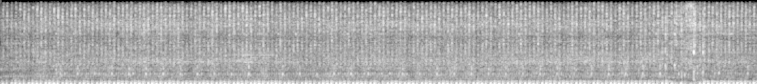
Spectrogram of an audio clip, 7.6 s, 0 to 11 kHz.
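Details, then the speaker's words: Hyundai i10 with engine knocking and a burst silencer, water in the plug well: rough, lumpy idle about three pulses a second, and pulling cylinder 1's lead makes no difference; cylinder 1 misfires from a broken spark plug. "और यह एक number काम नहीं कर रहा है कोई फर्क नहीं पड़ रहा करंट इसमें आ रहा है काम नहीं कर रहा"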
